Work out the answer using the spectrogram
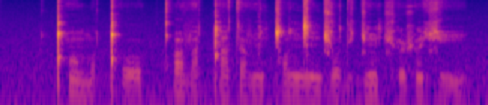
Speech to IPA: ǃʰ ɔ̃ m ɔ ǃʰ o | qʼ o v a ǃ a t ɐ v õ ǀ ɔ ŋ͡ǀ ĩ d͡ʑ o d i d͡ʑ ũ t͡ɕʰ ø ʂ œ̃ ɕ i

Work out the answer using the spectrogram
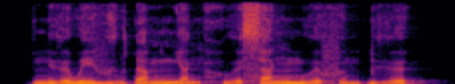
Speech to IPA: n ɨ˧˥ ə̯ w e˧ v ɨ˨˩˨ w ɗ a˧˥ m ɲ a˨˩˨ ŋ h u˨˩ ə̯ s a˧˥ ŋ m u˧ ə̯ f ə˨˩˨ m ɓ ɨ˧˥ ə̯

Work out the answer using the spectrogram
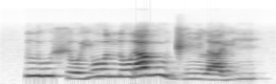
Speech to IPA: l u˧ ʃ o˨ j o˧ n o˧ ɾ a˦ w u˦˨ d͡ʒ ĩ˨ l a˨ j i˧

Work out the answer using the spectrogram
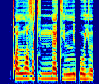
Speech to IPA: qʼ ɒ lː i zˤ ə tʲ ɒ nː æ tʲ ɛ lː i p o j ə

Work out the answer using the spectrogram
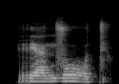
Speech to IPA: rʲ æ n z o tʲ

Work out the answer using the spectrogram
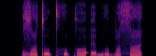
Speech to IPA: zˤ œ t o̰ kʰ o̰ k ɔ ʔ ɛ̰ b ʊ b ɛ sˤ ɛ

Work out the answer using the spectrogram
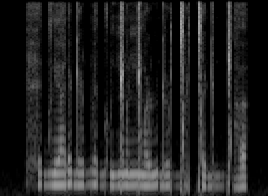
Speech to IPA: h e ɡ lʲ a ɾ e ɖ ɪ ɭ b ɛ ɡ o ɡ ŋ͡ǁ œ ŋ͡ǁ ɔ ɭ ɳ ə ɖ y ɭ ɡ͡ǀ ə ɭ ǀ ɪ ɖ ɪ ɡ ɡ͡ǁ ɐ

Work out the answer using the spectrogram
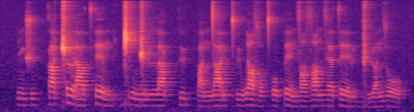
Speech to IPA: n d͡ʒ y kː a ǁ ø ɾ a ɐ̯ t̪ʰ e m b i ɡ͡ǁ i ŋ͡ǁ y lː a kː y pː a n d a ɾ y t̪ʰ y w i zˤ u t̪ʰ o p e n z i zˤ i n z ɛ t̪ e ɾ y ɡ͡ǁ y ɐ̯ n z o

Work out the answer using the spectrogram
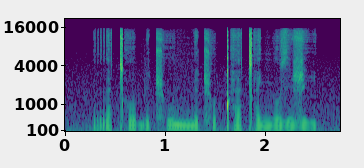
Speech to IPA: r æ ǀʰ o b e ʈ͡ʂʰ u nː e ʈ͡ʂʰ o ǃʰ æ ǀʰ æ ɲ o z i ʐ i

